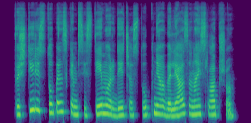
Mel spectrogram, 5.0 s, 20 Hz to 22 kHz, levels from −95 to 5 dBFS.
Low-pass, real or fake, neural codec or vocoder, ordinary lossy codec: none; fake; vocoder, 44.1 kHz, 128 mel bands every 512 samples, BigVGAN v2; none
